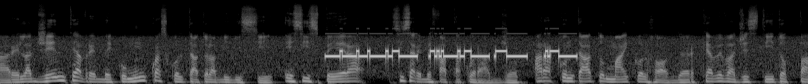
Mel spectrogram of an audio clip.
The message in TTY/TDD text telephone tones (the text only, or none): KARATE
